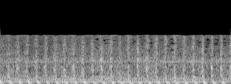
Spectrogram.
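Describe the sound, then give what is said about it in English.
A helicopter fitted with skis runs its engine and rotor but fails to lift off. A loud, rapid, even chopping thud continues throughout. “This goddamn helicopter will not go.”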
